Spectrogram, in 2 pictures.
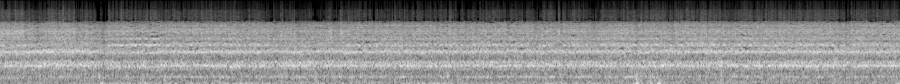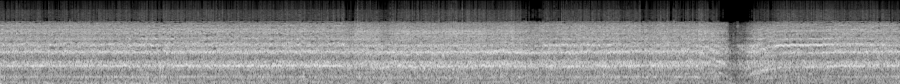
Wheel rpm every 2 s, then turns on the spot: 220, 240, 230, 240, 240, 230, 220, 220, 170.
none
